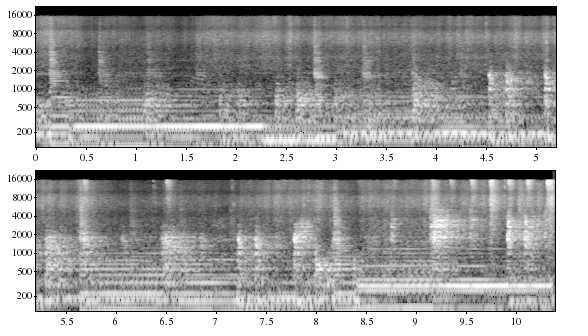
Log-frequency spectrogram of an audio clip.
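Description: A live rock band playing loud and steady: drum kit, electric guitars and bass guitar, with keyboard and violin.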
